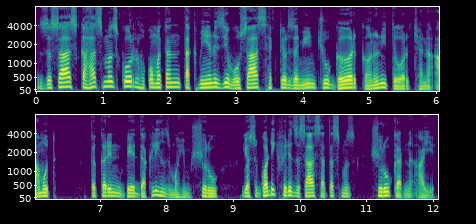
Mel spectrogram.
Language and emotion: Kashmiri, neutral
